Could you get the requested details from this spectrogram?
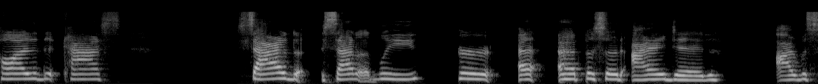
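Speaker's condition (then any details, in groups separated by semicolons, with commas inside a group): Stuttering; fear of speaking in front of groups, school accommodations for presenting projects, found national stuttering association; stumbles on own name, now stutters freely without guarding speech; repeated sounds, prolonged sounds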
